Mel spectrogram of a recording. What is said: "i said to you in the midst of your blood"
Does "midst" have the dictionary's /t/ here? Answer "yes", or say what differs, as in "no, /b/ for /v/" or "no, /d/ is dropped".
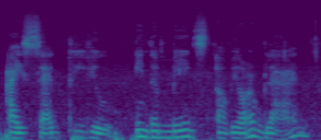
yes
